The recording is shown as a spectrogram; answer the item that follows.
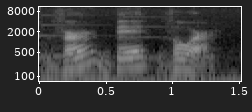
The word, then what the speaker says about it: verbivore: It is pronounced verbivore. It is spelled V-E-R-B-I-V-O-R-E.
